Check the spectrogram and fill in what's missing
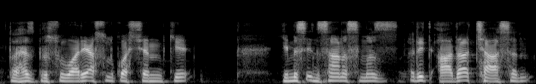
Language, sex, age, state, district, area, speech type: Kashmiri, male, 30-45, Jammu and Kashmir, Kulgam, rural, spontaneous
